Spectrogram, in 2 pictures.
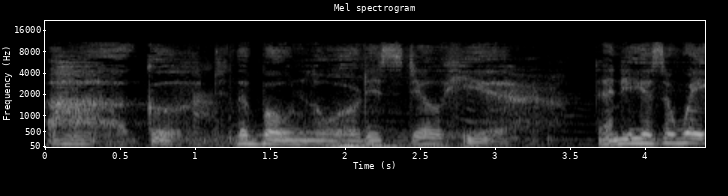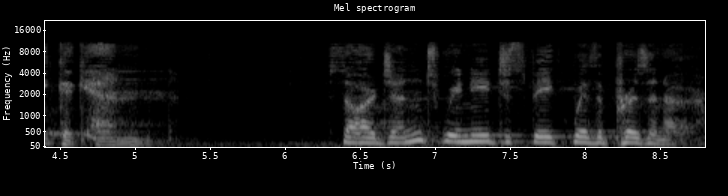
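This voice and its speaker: A put-on character voice sits at a low-to-middle pitch and moves at a fairly slow pace. Long, frequent pauses break up the speech. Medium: video game. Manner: formal, measured.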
